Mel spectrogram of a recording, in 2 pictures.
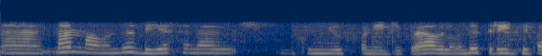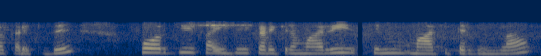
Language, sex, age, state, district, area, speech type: Tamil, female, 18-30, Tamil Nadu, Nilgiris, rural, conversation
